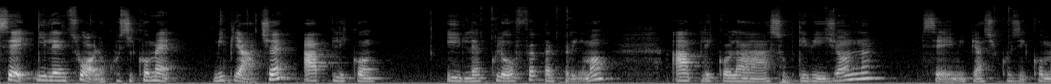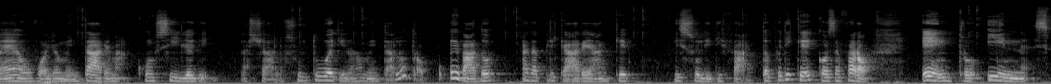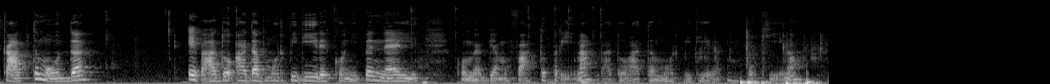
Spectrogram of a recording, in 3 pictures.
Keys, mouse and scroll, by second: 0.1 scroll down 1, 0.2-2.9 middle drag, 2.9 click, 5.4-8.4 drag, 8.9-18.2 drag, 18.2-18.6 scroll up 1, 18.6-20.8 middle drag, 20.8 click, 22.2 middle click, 30.3 middle click.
